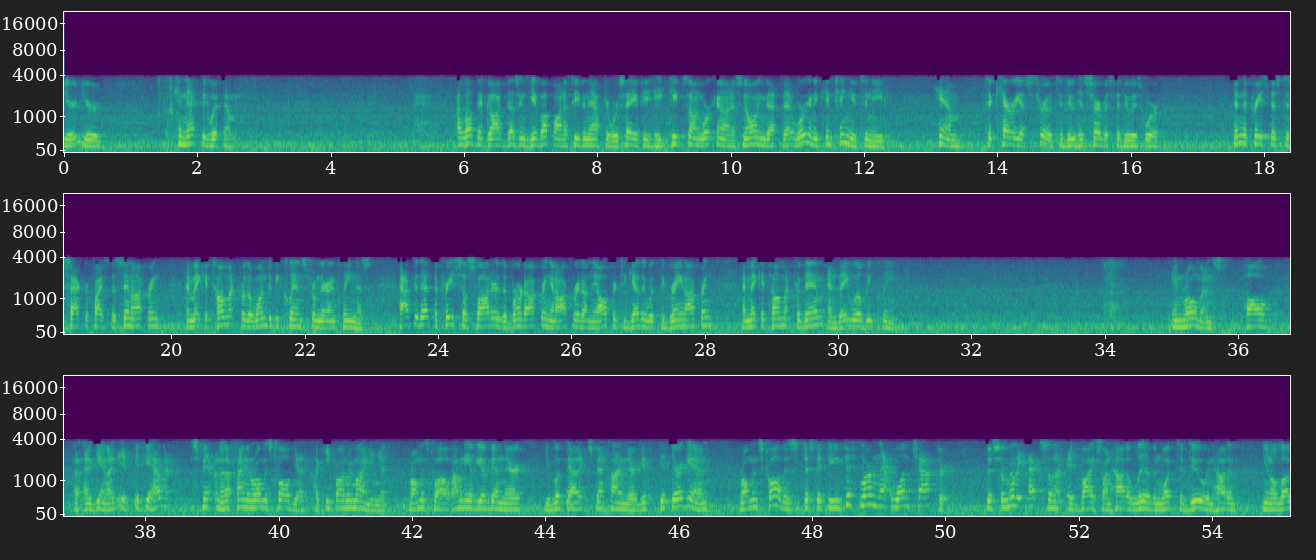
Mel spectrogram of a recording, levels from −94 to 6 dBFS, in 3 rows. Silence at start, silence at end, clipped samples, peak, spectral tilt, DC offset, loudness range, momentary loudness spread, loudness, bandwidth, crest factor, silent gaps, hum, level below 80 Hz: 0 s; 0 s; under 0.1%; 0 dBFS; -11 dB/octave; under 0.1%; 5 LU; 13 LU; -18 LUFS; 4 kHz; 18 dB; none; none; -36 dBFS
